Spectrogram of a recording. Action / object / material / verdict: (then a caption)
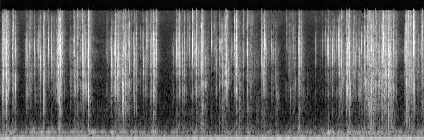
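squeeze / fabric plush toy with crinkle filling / fabric / none. Fingertips squeeze and pinch the narrow tip of a soft-stuffed orange velour fabric carrot toy with crinkle filling. The result is a quiet stream of bright, dry crinkling and crackling bursts that stop short, over a faint steady low hum.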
